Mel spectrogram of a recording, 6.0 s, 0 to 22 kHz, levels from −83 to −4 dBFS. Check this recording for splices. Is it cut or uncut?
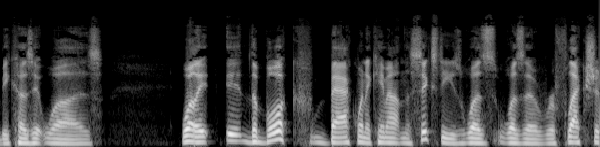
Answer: uncut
